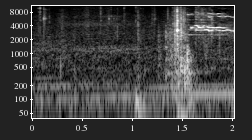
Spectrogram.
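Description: A wooden panel door being pushed open: a knock or two, then a high wavering squeak from its hinges near the end, over a steady low hum.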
